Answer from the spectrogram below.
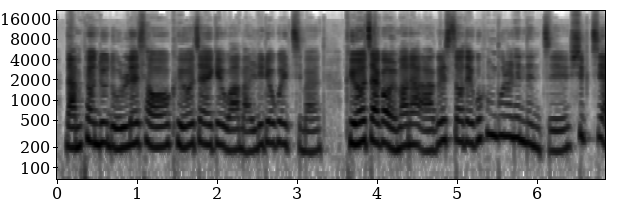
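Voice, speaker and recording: A woman narrating a dramatic story in an even, conversational manner. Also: medium pitch, smooth.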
